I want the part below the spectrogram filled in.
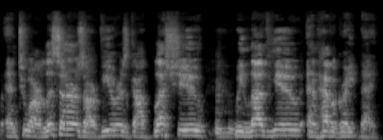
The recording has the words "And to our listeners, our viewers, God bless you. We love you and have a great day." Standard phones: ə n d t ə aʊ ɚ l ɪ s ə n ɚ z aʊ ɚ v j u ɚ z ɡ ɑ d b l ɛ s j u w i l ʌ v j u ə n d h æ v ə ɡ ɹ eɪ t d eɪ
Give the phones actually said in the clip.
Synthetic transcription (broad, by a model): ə n t ə aʊ ɚ l ɪ s ə n ɚ z aʊ ɚ v j u ɚ z ɡ ɑ d b l ɛ s j u w i l ʌ v j u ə n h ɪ v ə ɡ ɹ eɪ t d eɪ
